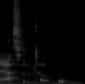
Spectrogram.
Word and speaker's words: asymptote: for a vertical and it sounds like a kind of like a nasty word that you shouldn't say but it doesn't have two S's it's an asymptote it's a Greek word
